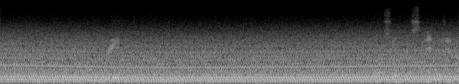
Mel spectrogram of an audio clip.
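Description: A NASCAR race car engine in Dirt to Daytona holds a steady, loud, droning roar with no pauses, sounding continuous and close throughout.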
